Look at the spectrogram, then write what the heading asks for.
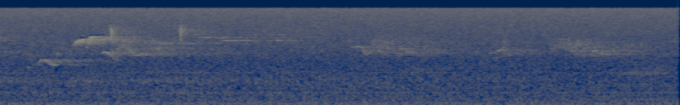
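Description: Faint bird chirps, short calls repeated every second or so, over a low steady background noise.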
